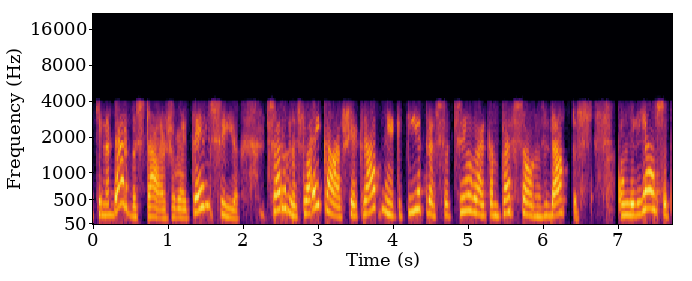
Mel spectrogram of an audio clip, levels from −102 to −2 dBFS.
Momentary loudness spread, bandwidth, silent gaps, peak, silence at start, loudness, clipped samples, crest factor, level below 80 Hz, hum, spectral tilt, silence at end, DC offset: 8 LU; 4.1 kHz; 6.35-6.39 s; -2 dBFS; 0.05 s; -17 LUFS; under 0.1%; 16 dB; -58 dBFS; none; -4.5 dB/octave; 0.05 s; under 0.1%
